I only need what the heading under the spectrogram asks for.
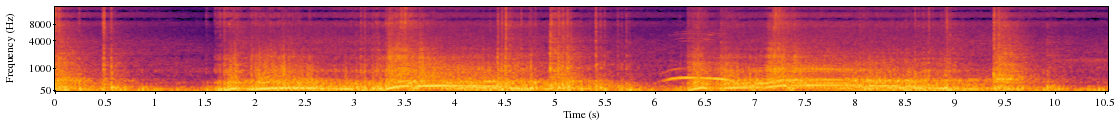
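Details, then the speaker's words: LS V8-swapped wrecked Mazda RX-7 FD, first cold start after rebuild, no radiator or cooling system fitted: deep lumpy burble swinging with throttle blips amid some thumps and clatter, pulling cleanly; running kind of rich, flames and smoke. "I just seen some flames. Man, this thing sounds like a mini Corvette."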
